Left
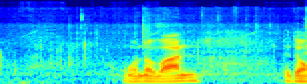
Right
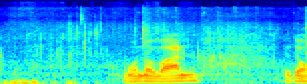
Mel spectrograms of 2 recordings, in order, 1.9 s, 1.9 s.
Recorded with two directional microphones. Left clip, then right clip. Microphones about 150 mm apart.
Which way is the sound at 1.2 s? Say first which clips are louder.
Right 2 dB; 15° left (ahead or behind).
